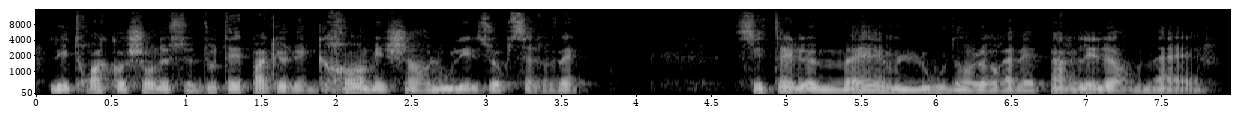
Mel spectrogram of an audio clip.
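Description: A man narrating a children's story aloud in an expressive read-aloud manner. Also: fairly low pitch.

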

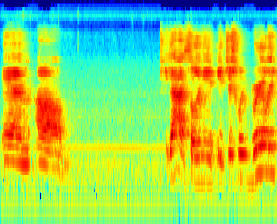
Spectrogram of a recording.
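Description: A Seattle-area guest takes it slowly, his voice on the high side with lively intonation and a bright, forceful tone, as he casually tells rambling stories about growing up. He laughs often, uses many fillers and acts out others' voices, all on a rough, roomy recording.

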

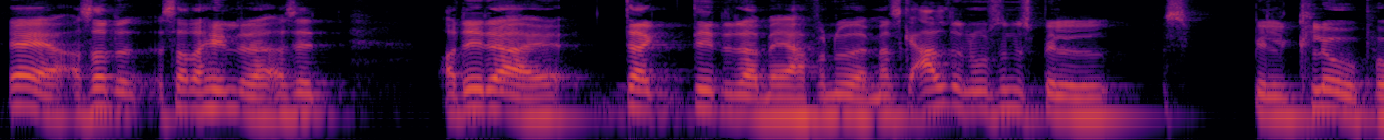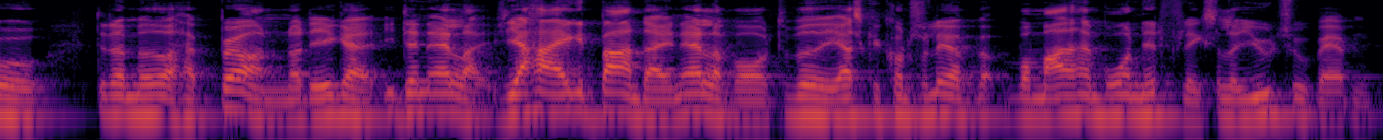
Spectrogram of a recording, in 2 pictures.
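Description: A man's voice: medium pitch, steady tone. A man in a casual podcast chat with a mid-range voice. He talks hesitantly, restarting and repeating words as he works out what he thinks. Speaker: podcast co-host.

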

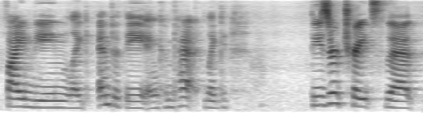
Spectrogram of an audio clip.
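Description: A woman with a somewhat low voice makes an earnest point on a panel, leaning hard on her words and scattering "like" through her sentences. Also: unhurried. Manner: earnest, emphatic, many "like"s. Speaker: panel guest. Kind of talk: casual panel chat.

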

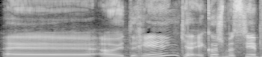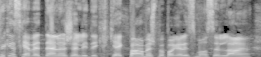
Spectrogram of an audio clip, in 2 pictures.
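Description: A woman with a Quebec French accent, co-hosting a podcast and telling animated stories in casual chat. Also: a little high, quick pace. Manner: animated storyteller, chatty filler "là". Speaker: podcast co-host.

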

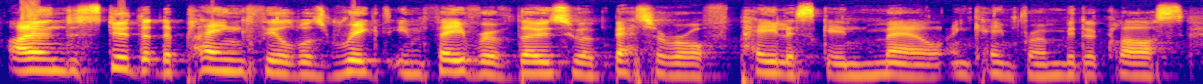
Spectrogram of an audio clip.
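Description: A woman's voice: lowish voice, fairly even intonation, a little fast, mellow. A woman in her thirties from East London with a polished southern English accent, giving a prepared public talk in an earnest, slightly nervous way with small restarts. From East London, England. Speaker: public speaker and architect.

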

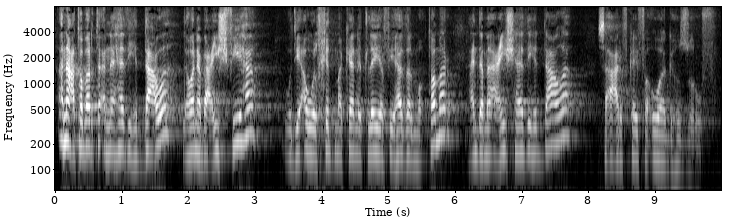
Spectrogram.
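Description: A man's voice: a little high, animated, fast, long reverb tail. A man with an Egyptian accent preaching a humorous, conversational sermon at a conference. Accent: Egyptian Arabic.

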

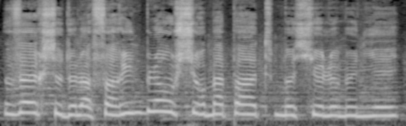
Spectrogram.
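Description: A man voicing a sly, hungry male wolf who speaks slowly and sweetly to trick young goats. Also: sits high, fairly even intonation, soft background music, pitched above the performer's own voice. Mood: demanding. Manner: slow, sweetly coaxing and menacing.

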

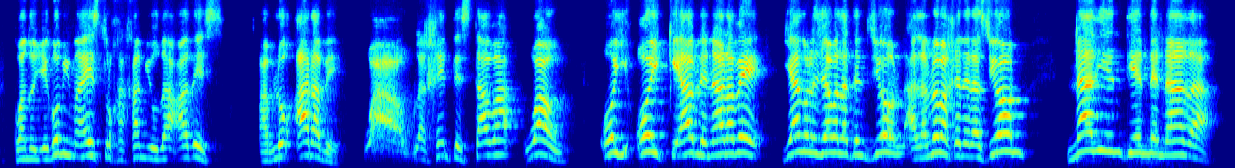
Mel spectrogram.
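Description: Man, rabbi, sermon, slow deliberate delivery, bright voice, rhetorical questions. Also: very high voice, creaky. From Mexico. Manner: preaching with repetitions and rhetorical questions.

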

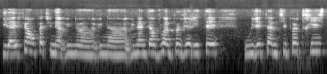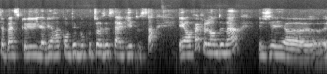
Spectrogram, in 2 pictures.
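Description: A middle-aged woman telling a personal anecdote in casual chat, laughing often and acting out the quotes with excitement. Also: medium pitch, lo-fi sound. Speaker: guest telling a personal story.

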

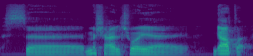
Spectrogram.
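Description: A man's voice: mid-range voice, steady tone, moderate pace, pushed and bright, clean tone. A man hosting a casual podcast, thinking aloud with hesitant fillers. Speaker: podcast host.

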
